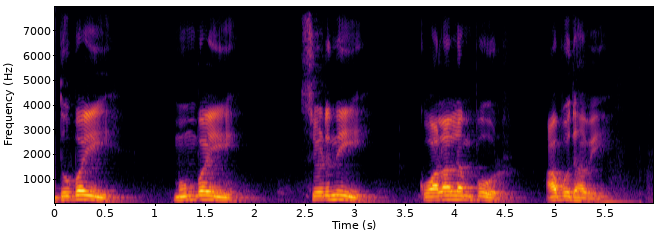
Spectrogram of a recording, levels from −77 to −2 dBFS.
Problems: background sounds at intervals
